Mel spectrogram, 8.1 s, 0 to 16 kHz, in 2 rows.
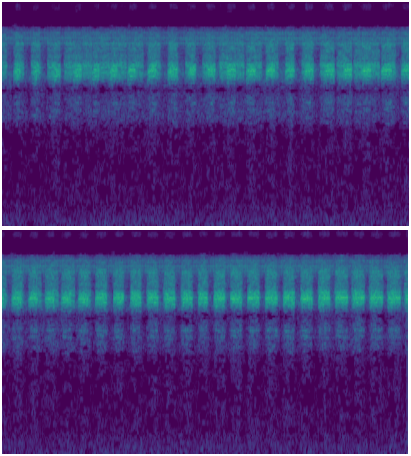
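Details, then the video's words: Provence cicadas in summer, southern France: a shrill, sizzling insect chorus with fast rhythmic pulsing, roughly three beats per second, growing more even toward the end. "Canto Cigarra 🦗 [ Escuchar les cigarras en verano 10 H]"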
